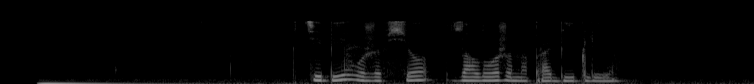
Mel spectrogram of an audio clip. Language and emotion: Russian, neutral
